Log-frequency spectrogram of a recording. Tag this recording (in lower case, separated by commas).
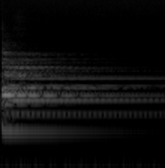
gong, musical instrument, percussion, music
